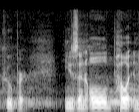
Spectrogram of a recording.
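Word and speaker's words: Cowper: toward jesus william cooper his name looks like it says calper but you pronounce it cooper he's an old poet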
